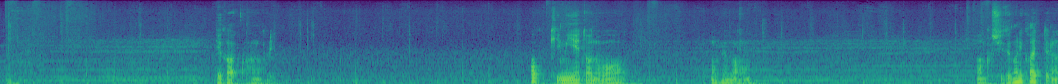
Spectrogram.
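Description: Footsteps crunch on grass and stone.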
